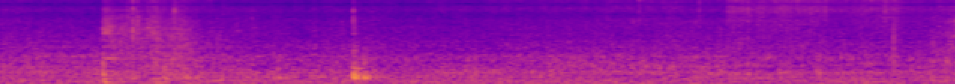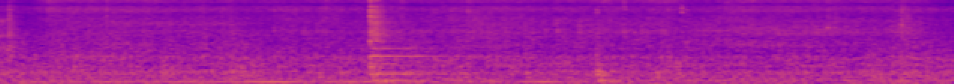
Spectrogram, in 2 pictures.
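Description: Cooking greens in a cast-iron Dutch oven of hot, bubbling broth: a steady low sizzle as the greens are dropped in and stirred with a metal slotted spoon. A few light knocks against the pot.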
